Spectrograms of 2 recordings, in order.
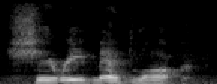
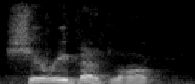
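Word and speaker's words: Shari Medlock: All you do is type in Sherry Medlock, Trumpet of Truth. My name is spelled SHARIMEDLOCK. Sound cloud, Sherry Medlock, Trumpet of Truth.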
